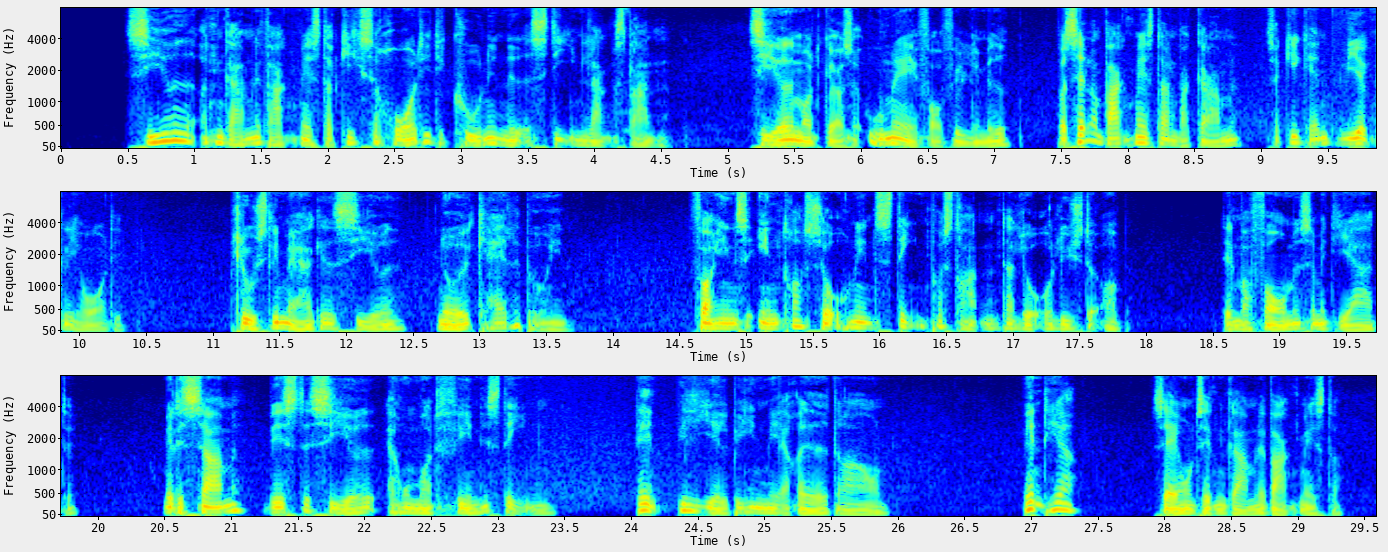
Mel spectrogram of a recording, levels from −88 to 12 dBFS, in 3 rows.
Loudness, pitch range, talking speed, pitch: -26 LUFS, 80-110 Hz, 175 wpm, 90 Hz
